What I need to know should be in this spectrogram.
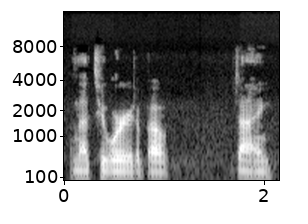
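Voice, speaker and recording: A man's voice: low-pitched, monotone, normal speed, a bit bright, no room sound, highs cut off. A man talking casually as a player in a tabletop role-playing game. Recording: very noisy mic with clicks.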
